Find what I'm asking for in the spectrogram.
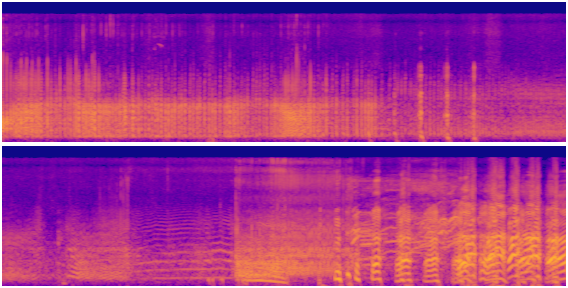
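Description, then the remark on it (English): A long, sputtering recorded fart echoing in a bathroom, breaking into several loud bursts and squeaks toward the end, with no talking. “I was just trying to play these farts.”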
